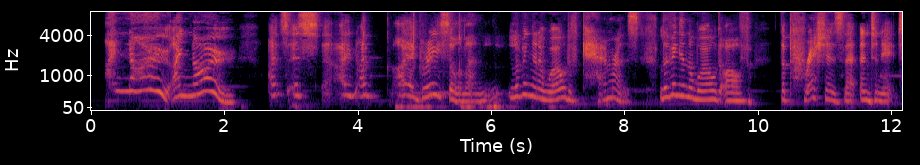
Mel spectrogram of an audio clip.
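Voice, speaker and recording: A woman's high voice with very wide pitch swings and audible room echo. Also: fairly slow pace. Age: 60s. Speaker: tea leaf reader. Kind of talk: casual livestream chat. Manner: halting with fillers.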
